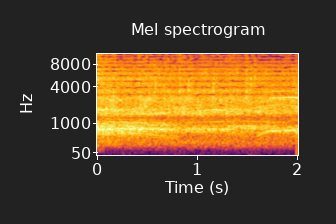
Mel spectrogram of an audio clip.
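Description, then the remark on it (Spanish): An audience gives the Lord applause and shouts of joy, a dense wash of clapping mixed with joyful shouts and whoops, loud and sustained throughout with no pauses. “Es más, ¿por qué no proféticamente usted hoy le da un aplauso Señor y un grito de júbilo por todos aquellos que van a venir a casa una vez más?”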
